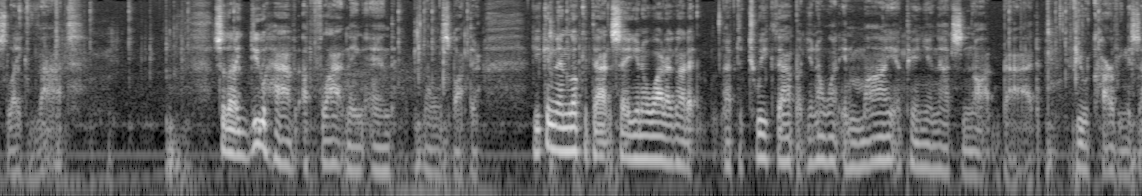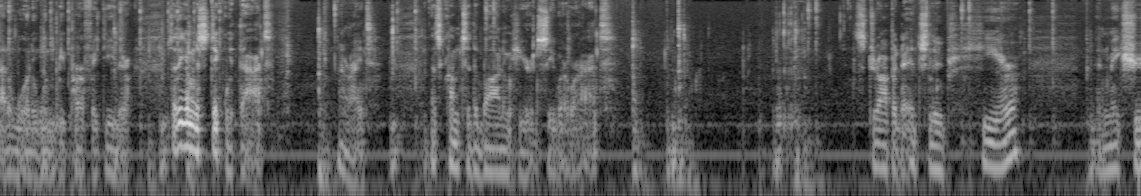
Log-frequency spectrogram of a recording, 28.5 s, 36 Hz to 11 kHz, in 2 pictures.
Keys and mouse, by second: 0.3 click, 0.7 Tab, 1.2-1.6 middle drag, 2.2 alt+a, 2.4-3.0 middle drag, 4.0-5.0 middle drag, 5.3 shift+middle click, 5.6 middle click, 7.0 shift+middle click, 7.8-12.7 middle drag, 13.2 shift+middle click, 13.5 middle click, 14.3 shift+middle click, 14.9 shift+click, 15.8 shift+middle drag, 16.4 shift+middle click, 16.7 middle click, 18.3 KP_1, 19.3 shift+middle drag, 22.3 Tab, 22.8 alt+a, 24.2 ctrl+r, 26.3 click, 27.2 middle click, 27.9 Tab.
